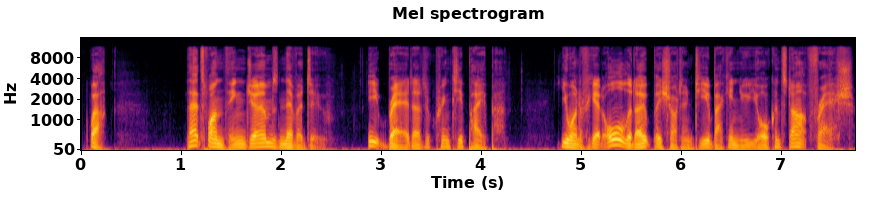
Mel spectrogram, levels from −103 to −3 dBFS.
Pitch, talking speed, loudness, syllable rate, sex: 100 Hz, 240 wpm, -20 LUFS, 6.4 syllables/s, male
